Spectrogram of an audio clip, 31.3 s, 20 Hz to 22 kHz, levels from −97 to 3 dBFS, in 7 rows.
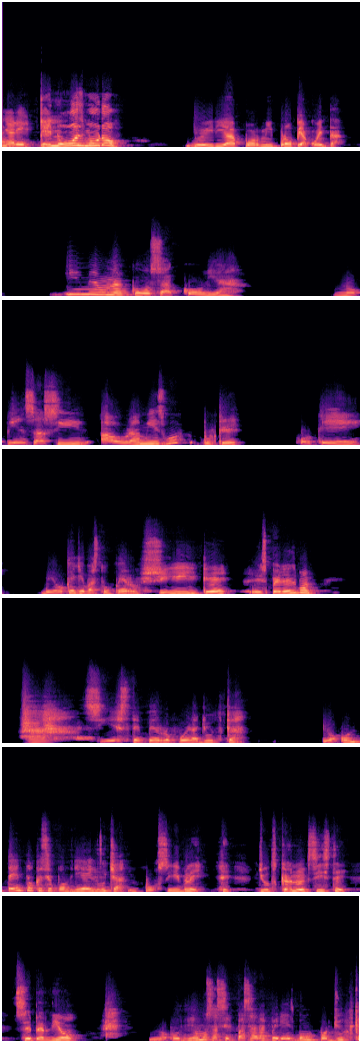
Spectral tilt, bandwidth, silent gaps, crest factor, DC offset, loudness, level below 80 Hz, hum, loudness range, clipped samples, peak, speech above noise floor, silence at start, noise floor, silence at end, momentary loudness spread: -4 dB/octave; 9.8 kHz; 2.08-2.24 s, 4.60-5.05 s, 7.63-8.58 s, 12.17-12.62 s, 13.59-13.86 s, 17.73-18.09 s, 21.36-21.85 s; 20 dB; under 0.1%; -23 LUFS; -82 dBFS; none; 7 LU; under 0.1%; -2 dBFS; 40 dB; 0 s; -62 dBFS; 0 s; 13 LU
